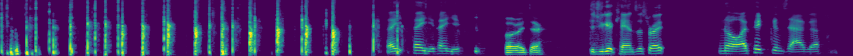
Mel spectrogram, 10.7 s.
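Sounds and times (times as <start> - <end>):
people clapping: 0.0 - 5.4
speech: 4.8 - 8.4, 9.0 - 10.5.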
